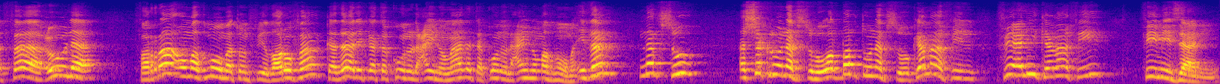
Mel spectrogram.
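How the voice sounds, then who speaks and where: A man's voice: sits high, a bit bright. A male scholar teaching a lesson and explaining a text, who keeps asking rhetorical questions and answering them himself, often repeating and restarting words. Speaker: Islamic scholar teaching Arabic morphology. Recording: echoey, dull lo-fi sound.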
